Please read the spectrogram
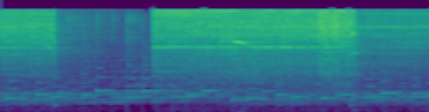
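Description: Background music with a repeating stepped melody over the steady hiss of plasma arc cutting. The hiss drops out for about a second just after the start, then returns.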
